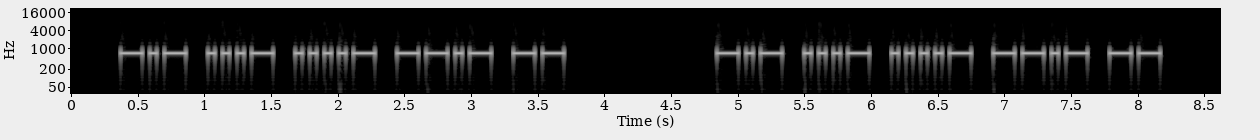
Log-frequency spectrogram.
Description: Morse code, heard as a keyed tone, about 21 wpm, 700 Hz. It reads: KV4QM KV4QM
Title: USA Call Signs - 5 Characters - Repeated 2x - 22wpm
